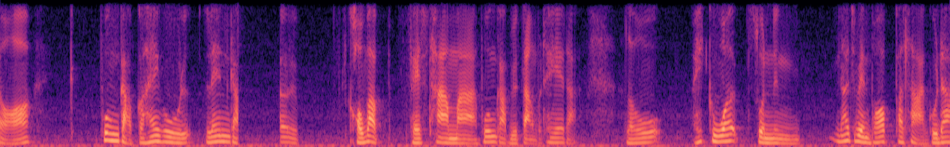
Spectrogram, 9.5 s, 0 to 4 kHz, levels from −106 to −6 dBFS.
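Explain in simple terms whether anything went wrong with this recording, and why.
Two things went wrong. At 2.38 s there is a skip ahead. About seven-tenths of a second of speech was dropped, and playback jumps straight on with no gap. From 2.48 to 5.11 s comes a jitter buffer speed-up. The receiver had too much audio waiting, so it trimmed tiny slices to catch up. Speech runs about 6% faster at the same pitch, and it sounds slightly rushed.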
